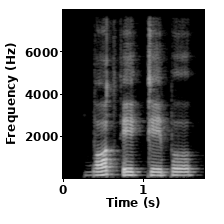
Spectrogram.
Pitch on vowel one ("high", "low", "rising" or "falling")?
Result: rising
